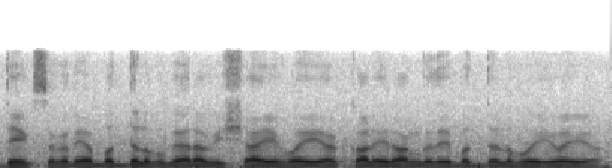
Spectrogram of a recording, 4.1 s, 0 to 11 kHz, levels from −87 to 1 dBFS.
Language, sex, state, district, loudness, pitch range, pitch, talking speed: Punjabi, male, Punjab, Kapurthala, -14 LUFS, 115-125 Hz, 120 Hz, 235 wpm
